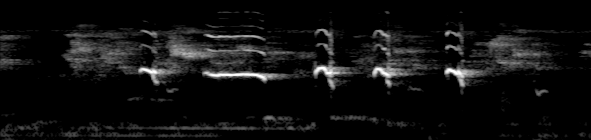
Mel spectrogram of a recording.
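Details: Greater green leafbird singing a song packed with imitated phrases, including a car horn imitation. Clean, loud whistled notes sweep down, then come three sharp, bright upslurred chirps in quick succession against a quiet background.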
